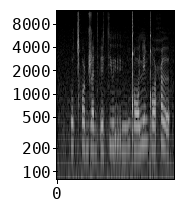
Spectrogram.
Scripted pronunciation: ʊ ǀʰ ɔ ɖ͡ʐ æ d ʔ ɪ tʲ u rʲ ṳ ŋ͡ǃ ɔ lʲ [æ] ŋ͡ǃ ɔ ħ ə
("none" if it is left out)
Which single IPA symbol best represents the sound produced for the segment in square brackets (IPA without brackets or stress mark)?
æ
